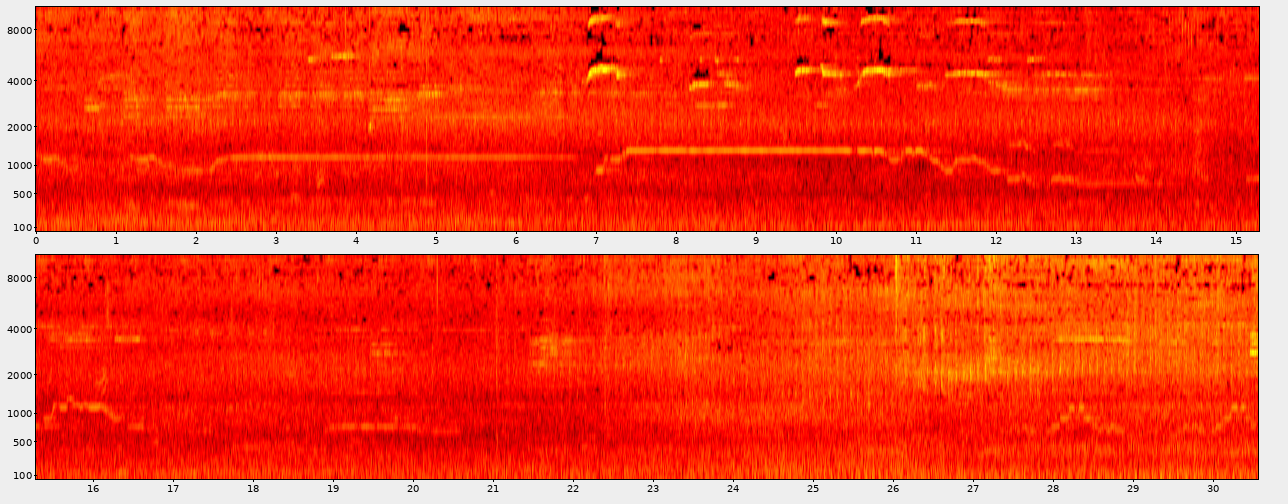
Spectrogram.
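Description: Music with a slow melody of long held notes and sliding pitches, heard over a steady rumble of road traffic. Near the end a vehicle passes close by and the traffic noise grows louder.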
